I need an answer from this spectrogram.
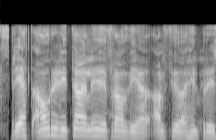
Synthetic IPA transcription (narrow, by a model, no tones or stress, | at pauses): rjɛht̪aːwɾɪɾit̪aːɣlɪːðɪfɾawθiaða̰lfjoðaɦejlpɾɪð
